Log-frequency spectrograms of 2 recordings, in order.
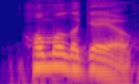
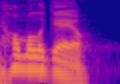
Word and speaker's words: homologeo: and here's how it's pronounced, homologeo. So look at the person next to you, say homologeo.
